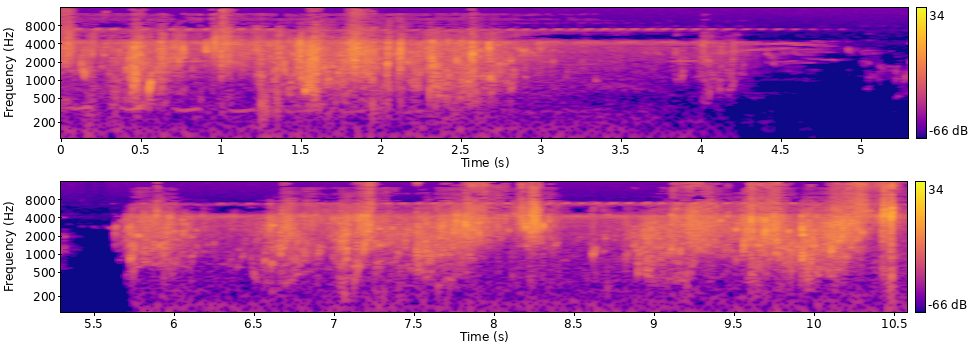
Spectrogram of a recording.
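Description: Rubber waders wading through shallow, muddy pond water: irregular sloshing and splashing with each step. The splashing fades to almost nothing for about a second midway, then picks up again.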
